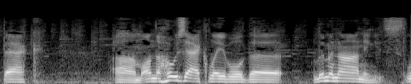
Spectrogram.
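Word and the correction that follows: Limiñanas: Limananas? How would you pronounce that? Limananis. – Limananas. – Limananas, thank you.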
